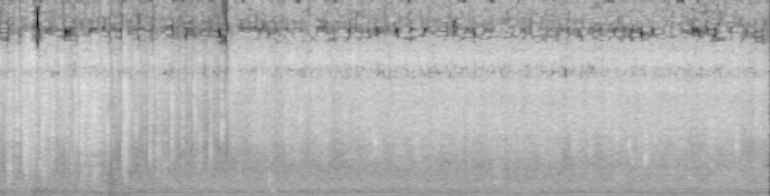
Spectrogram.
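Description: Steady gushing water from a hose or pump rinsing dirt off a freshly made-over sidewalk at a Thai village home, a constant loud wash running throughout.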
